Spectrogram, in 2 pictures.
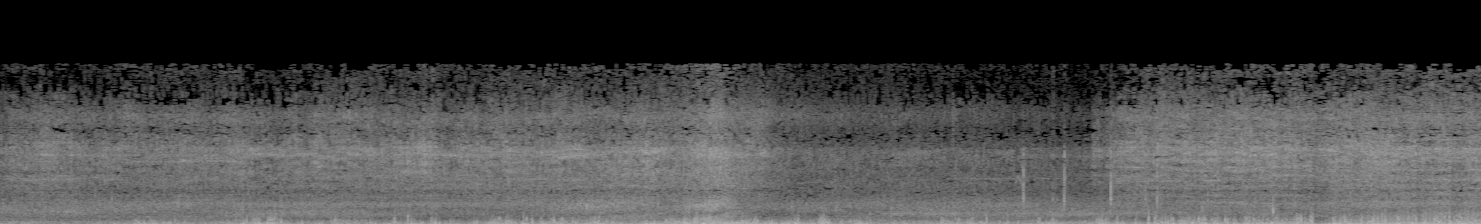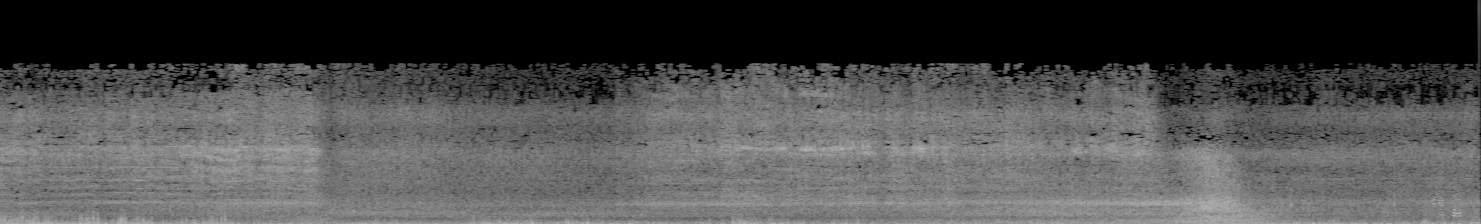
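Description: Wind rumbling on the microphone over the steady noise of street traffic.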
